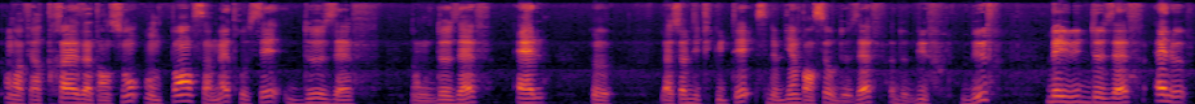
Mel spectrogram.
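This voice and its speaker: A man teaching a spelling dictation lesson, going slowly and carefully and spelling each word letter by letter. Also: mid-range voice, dark tone, dull audio.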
